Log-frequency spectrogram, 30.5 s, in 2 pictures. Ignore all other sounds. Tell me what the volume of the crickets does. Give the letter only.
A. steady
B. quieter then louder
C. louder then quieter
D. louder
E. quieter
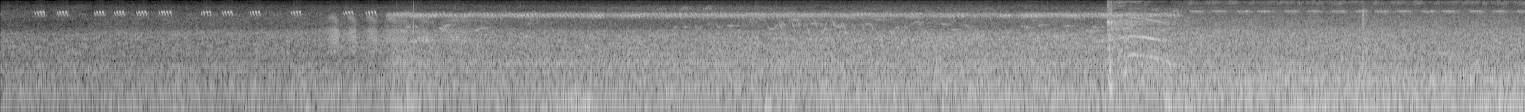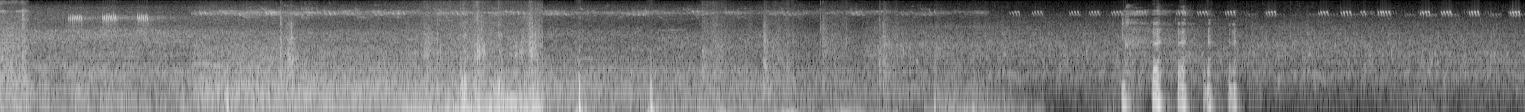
E.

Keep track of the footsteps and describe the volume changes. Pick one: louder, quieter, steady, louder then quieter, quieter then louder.
quieter.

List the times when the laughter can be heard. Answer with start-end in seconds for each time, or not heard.
3.2-4.8, 11.1-11.8, 26.4-27.6.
